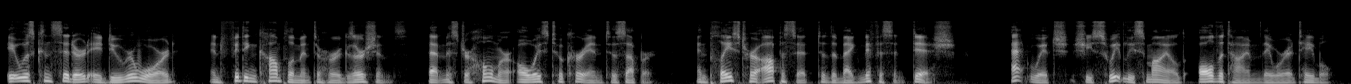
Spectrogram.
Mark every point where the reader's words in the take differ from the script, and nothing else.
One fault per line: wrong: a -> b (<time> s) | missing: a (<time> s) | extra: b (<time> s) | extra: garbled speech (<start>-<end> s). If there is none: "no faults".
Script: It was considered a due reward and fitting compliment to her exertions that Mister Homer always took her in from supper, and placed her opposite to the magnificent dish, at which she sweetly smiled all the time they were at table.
wrong: from -> to (6.0 s)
